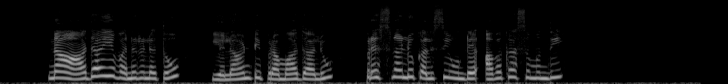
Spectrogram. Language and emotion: Telugu, fearful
